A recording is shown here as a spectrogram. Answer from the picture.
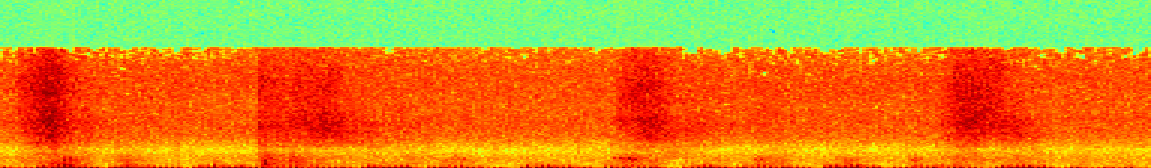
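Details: A steady low purr from pet cats Poki and Kiwi as they are groomed and brushed, stereo-recorded; the rumble pulses in even breath cycles about every three-quarters of a second, with occasional light brushing swishes.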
